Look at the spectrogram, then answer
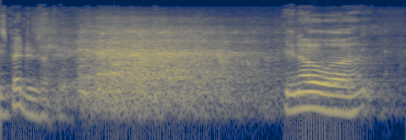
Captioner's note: laughter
